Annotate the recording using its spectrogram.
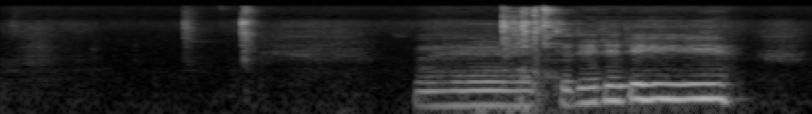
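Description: A couple of faint light metal clicks as the headset parts are turned by hand on the fork steerer. Then a man hums two held notes, the second a little higher.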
